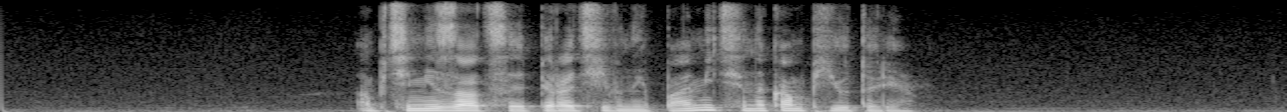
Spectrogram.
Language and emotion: Russian, neutral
